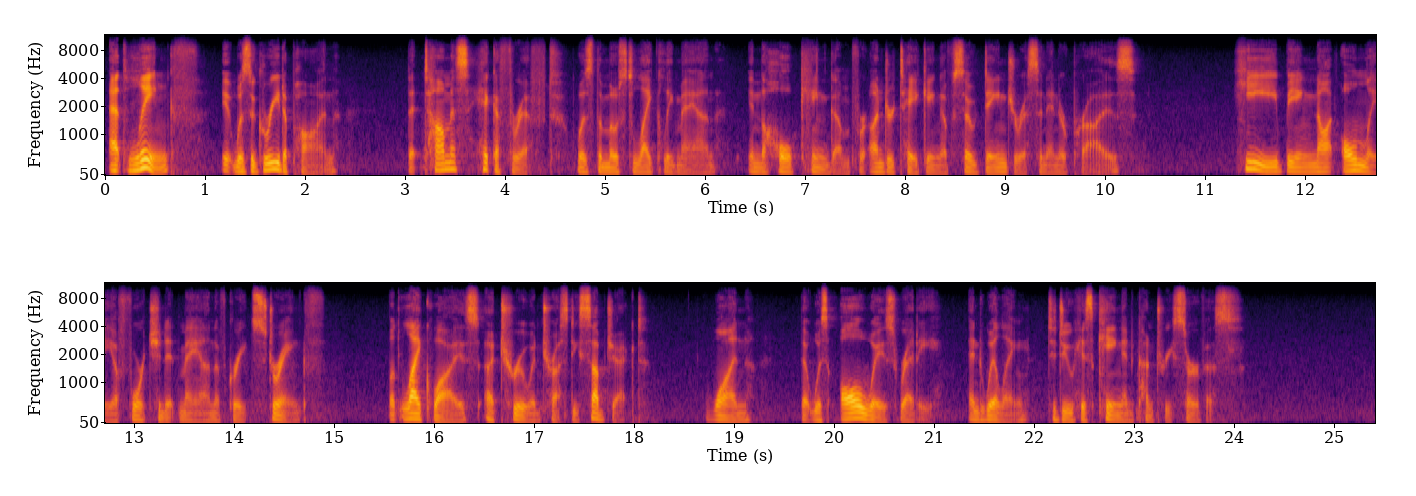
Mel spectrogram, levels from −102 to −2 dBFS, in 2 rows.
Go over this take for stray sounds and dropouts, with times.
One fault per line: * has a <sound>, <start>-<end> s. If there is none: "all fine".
all fine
